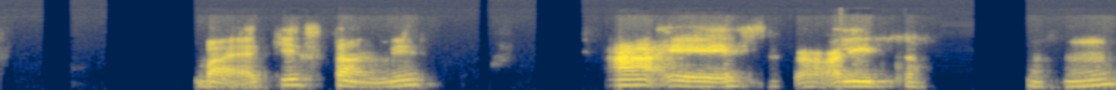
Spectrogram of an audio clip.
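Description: A woman speaks calmly and clearly through an online call.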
